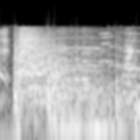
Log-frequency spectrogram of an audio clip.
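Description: Cartoon sound effect: a quick falling whistle ending in a sudden loud bang that dies away over about a second, with the music score continuing underneath.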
